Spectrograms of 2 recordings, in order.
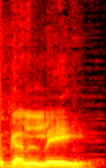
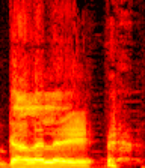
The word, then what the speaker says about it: Galilei: Galileo Galilei. Galileo Galilei.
